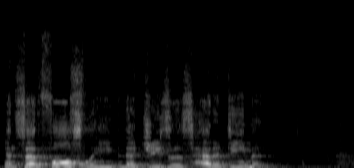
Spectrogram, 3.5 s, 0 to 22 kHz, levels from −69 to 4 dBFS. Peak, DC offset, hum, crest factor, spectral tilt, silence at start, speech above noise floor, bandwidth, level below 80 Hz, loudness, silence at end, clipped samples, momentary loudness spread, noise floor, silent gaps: -8 dBFS; under 0.1%; none; 20 dB; -4.5 dB/octave; 0.05 s; 32 dB; 18 kHz; -60 dBFS; -28 LUFS; 0.85 s; under 0.1%; 13 LU; -60 dBFS; none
